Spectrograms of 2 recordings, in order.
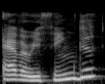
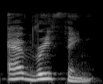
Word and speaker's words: everything: Atenção em everything, que a gente tem duas letrinhas pintadas de cinza, claro, porque elas não são pronunciadas. Então, a gente não diz everything, e sim everything.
